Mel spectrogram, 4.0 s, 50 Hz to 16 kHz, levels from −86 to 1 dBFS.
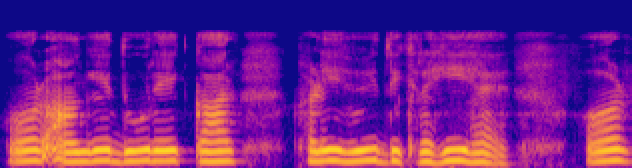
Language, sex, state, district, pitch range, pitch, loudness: Hindi, female, Madhya Pradesh, Bhopal, 210-225 Hz, 220 Hz, -13 LUFS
